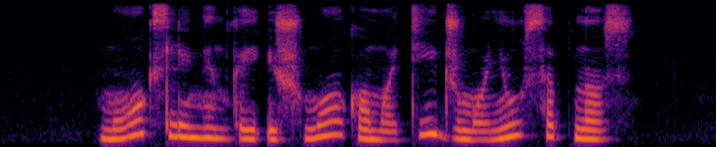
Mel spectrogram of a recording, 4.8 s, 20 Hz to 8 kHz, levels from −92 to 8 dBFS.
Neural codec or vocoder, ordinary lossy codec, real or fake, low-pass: vocoder, 22.05 kHz, 80 mel bands, WaveNeXt; Opus, 64 kbps; fake; 7.2 kHz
